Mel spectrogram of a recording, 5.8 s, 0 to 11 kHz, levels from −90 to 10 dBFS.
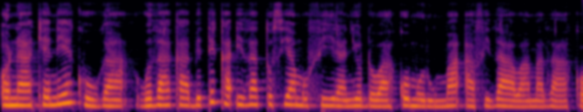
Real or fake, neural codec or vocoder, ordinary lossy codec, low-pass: real; none; none; 9.9 kHz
